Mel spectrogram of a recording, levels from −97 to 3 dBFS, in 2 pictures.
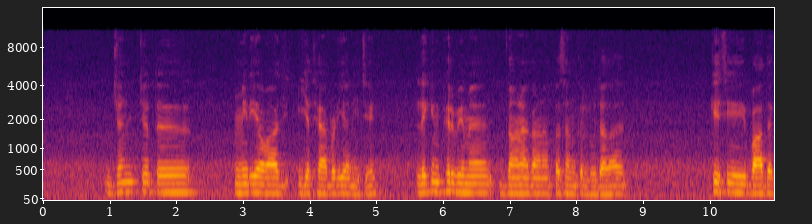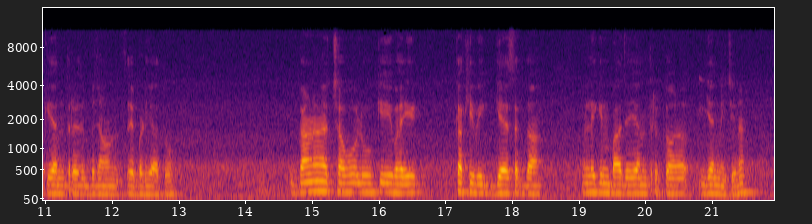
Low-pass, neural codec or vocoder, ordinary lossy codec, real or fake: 10.8 kHz; none; Opus, 64 kbps; real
